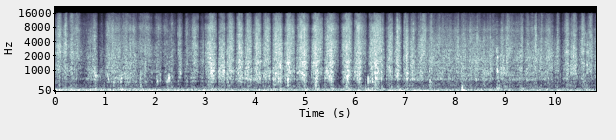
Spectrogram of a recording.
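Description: A worn brown leather lace-up work boot, worn on the foot on a shoe-shine stand, is brushed back and forth by hand with a wooden-handled horsehair brush across the leather upper. The result is a steady run of quick, bright, airy swishing strokes, about three per second, with a soft low rumble underneath.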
